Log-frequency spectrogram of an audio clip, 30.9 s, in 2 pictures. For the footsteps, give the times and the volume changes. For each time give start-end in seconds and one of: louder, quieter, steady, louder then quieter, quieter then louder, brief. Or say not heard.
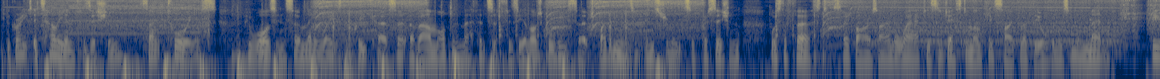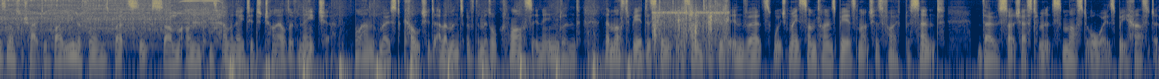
0.0-9.0 louder
18.4-25.2 quieter then louder.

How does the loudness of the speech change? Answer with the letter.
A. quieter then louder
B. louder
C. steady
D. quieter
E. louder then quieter
C.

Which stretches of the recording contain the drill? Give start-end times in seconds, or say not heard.
0.1-18.5.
